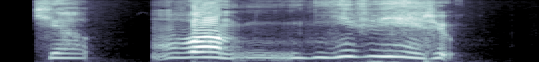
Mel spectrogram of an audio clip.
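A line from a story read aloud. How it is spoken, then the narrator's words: Sobbing. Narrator (Russian): всхлипнула я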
